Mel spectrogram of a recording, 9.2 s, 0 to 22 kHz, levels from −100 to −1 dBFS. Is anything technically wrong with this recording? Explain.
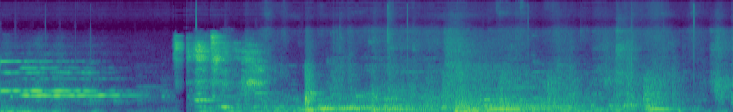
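Yes. Two faults are audible.

Word clock ticks run from 0.18 s to 9.05 s. A digital link is being read by a receiver on its own clock, not locked to the sender. The two clocks differ by around 100 ppm, so they slip past each other about every fifth of a second. At each slip a sample is dropped or repeated, which fits a single-sample error each time. The result is around fifty sharp ticks of uneven strength at a steady rate across the whole clip.

AAC frame loss with concealment occurs from 2.19 s to 2.46 s. About 128 ms of coded audio never reached the decoder, which fits roughly three lost AAC frames. The decoder filled the gap by reusing the last good spectrum with altered phase and energy. That keeps the sound going instead of leaving a hole. The patch comes out smeared and noisy, with a phasey quality, before normal decoding resumes.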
